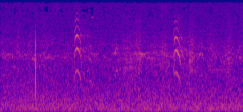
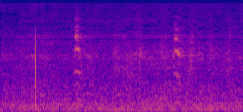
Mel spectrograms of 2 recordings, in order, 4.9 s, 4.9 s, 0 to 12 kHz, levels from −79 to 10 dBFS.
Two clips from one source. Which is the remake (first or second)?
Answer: second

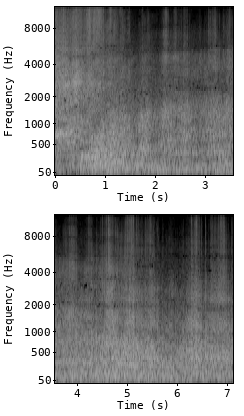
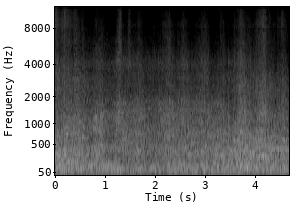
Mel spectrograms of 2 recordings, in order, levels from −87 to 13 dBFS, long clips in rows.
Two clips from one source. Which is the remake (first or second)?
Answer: second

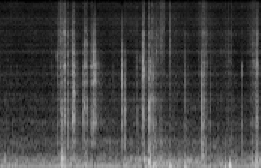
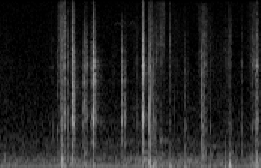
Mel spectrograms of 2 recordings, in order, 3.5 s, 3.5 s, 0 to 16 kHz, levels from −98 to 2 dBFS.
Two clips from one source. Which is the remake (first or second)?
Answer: first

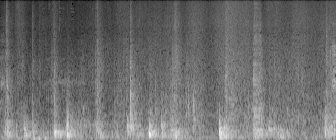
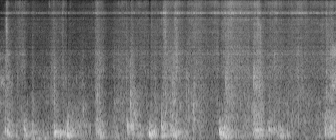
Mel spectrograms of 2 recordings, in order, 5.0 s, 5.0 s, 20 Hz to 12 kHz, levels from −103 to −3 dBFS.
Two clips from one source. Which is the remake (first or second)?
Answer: second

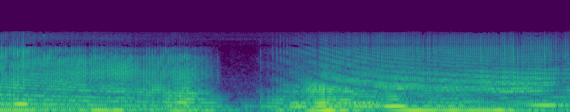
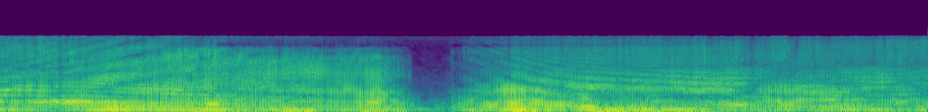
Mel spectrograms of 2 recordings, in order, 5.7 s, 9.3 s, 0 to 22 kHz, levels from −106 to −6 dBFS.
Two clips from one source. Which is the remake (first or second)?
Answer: second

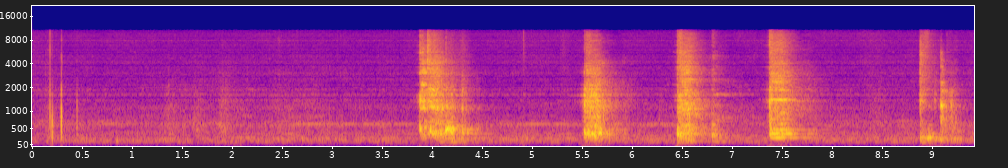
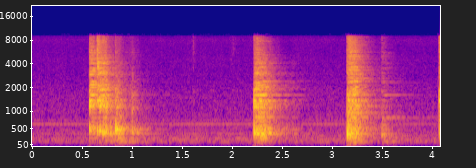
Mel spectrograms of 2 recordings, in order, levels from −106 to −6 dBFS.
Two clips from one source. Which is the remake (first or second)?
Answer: first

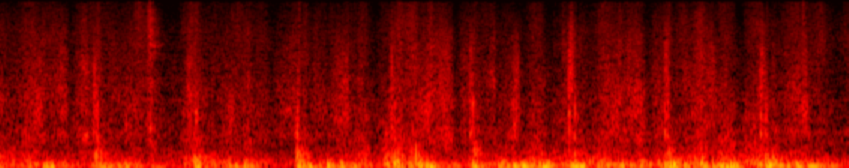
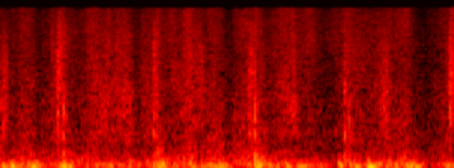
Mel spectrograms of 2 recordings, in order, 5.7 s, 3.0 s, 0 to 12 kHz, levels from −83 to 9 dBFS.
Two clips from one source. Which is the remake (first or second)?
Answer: second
